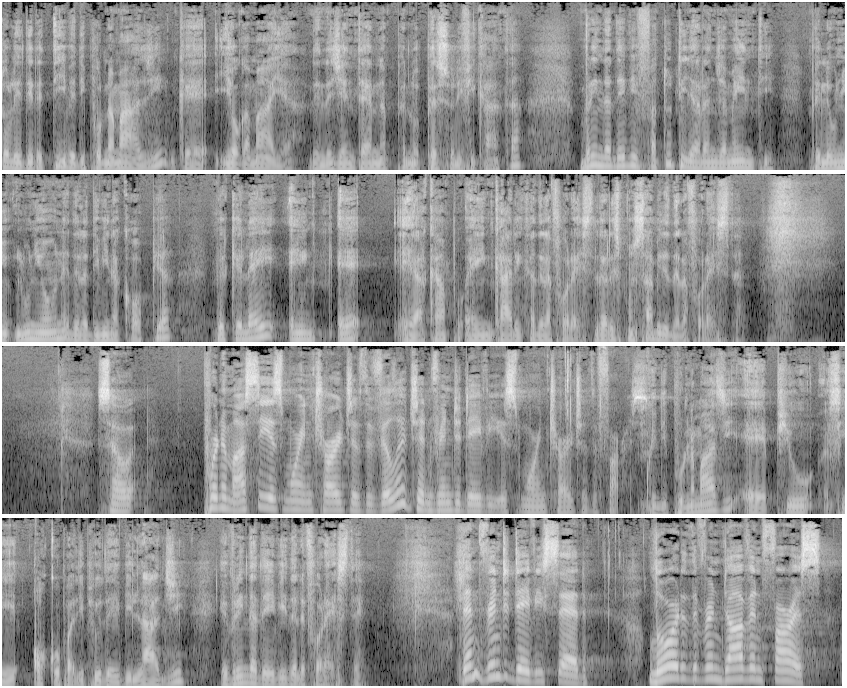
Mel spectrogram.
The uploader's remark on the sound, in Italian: in diretta dal Tempio di Villa Vrindavana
